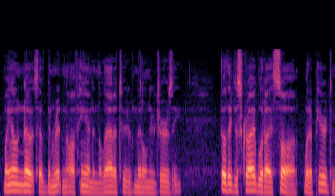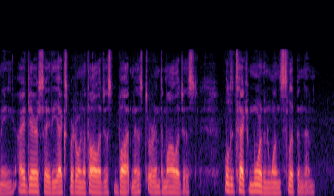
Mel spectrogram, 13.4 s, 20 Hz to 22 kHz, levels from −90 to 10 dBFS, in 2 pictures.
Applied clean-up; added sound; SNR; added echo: none; none; none; none.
